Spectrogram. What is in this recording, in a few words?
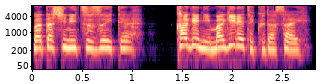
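GO ATTACK Japanese; P290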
